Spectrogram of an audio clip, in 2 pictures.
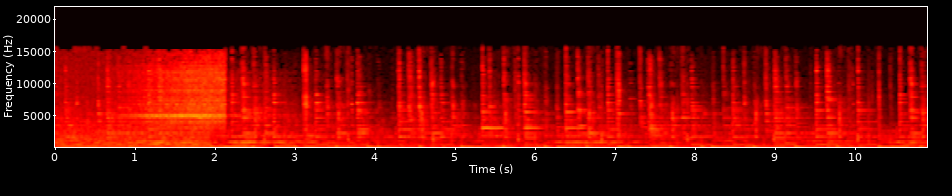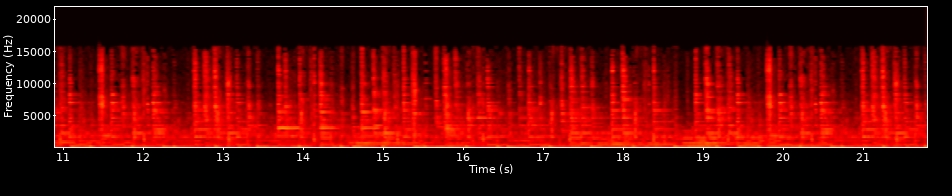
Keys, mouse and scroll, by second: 0.7 click, 1.6 click, 2.1 click, 2.4 click, 3.4 click, 4.7 right click, 8.4 click, 9.2 click, 10.1 click, 10.8 click, 11.4 click, 13.0-13.7 alt+click, 13.5 alt+click, 14.1 alt+click, 14.9 alt+click, 15.4 alt+click, 16.1 alt+click, 17.3 right click, 18.0 click, 18.3 click, 19.1 click, 20.1 click, 20.8 click, 21.4 click.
